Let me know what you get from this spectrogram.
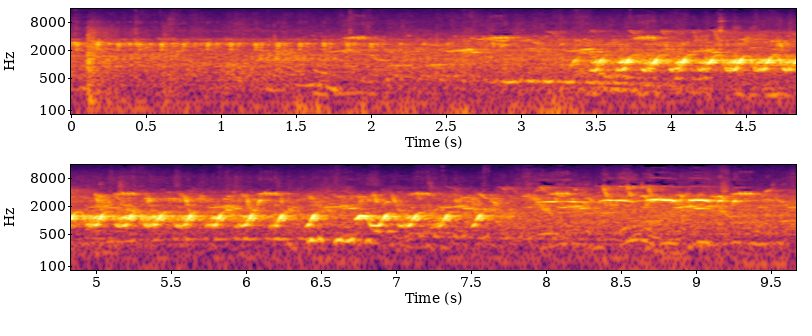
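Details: Captive meerkats at West Midlands Safari Park, Bewdley, Worcestershire, England, in winter, climbing closer to a warm red heat lamp; a rapid run of short, high chirps, about two to three per second for several seconds, over a steady background murmur.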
